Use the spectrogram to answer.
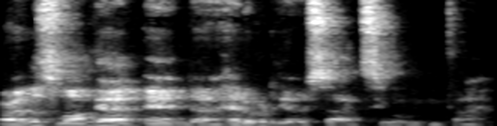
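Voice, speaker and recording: Low-voiced man in a roomy space, gaming. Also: fast talker. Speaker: tabletop game player. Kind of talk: casual game-table chat. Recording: roomy echo, faint music behind.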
